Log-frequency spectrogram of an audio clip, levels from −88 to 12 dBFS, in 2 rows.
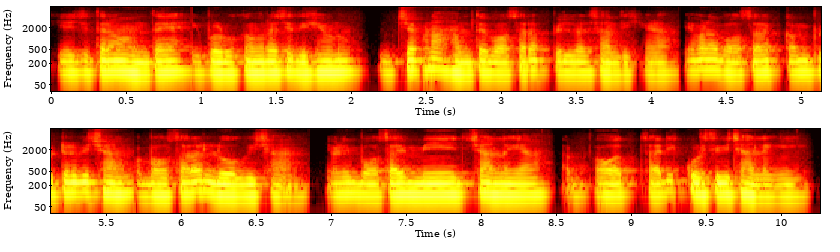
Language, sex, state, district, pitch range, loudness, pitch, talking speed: Hindi, male, Uttarakhand, Tehri Garhwal, 105-115 Hz, -17 LUFS, 110 Hz, 240 wpm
